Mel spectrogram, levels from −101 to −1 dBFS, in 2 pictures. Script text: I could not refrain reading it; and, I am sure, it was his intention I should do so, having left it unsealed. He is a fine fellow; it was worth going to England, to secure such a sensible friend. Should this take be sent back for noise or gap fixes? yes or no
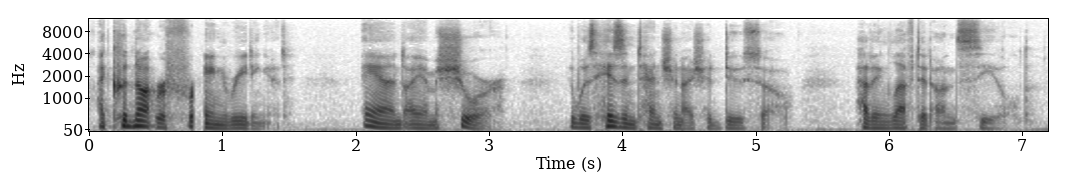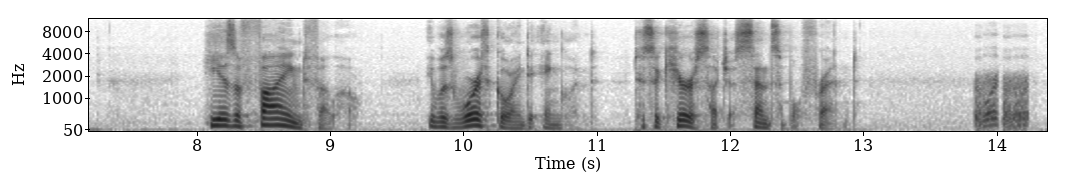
yes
